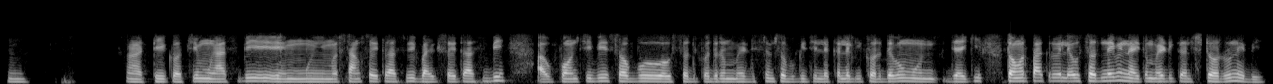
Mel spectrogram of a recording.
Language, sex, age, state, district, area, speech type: Odia, male, 30-45, Odisha, Nabarangpur, urban, conversation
